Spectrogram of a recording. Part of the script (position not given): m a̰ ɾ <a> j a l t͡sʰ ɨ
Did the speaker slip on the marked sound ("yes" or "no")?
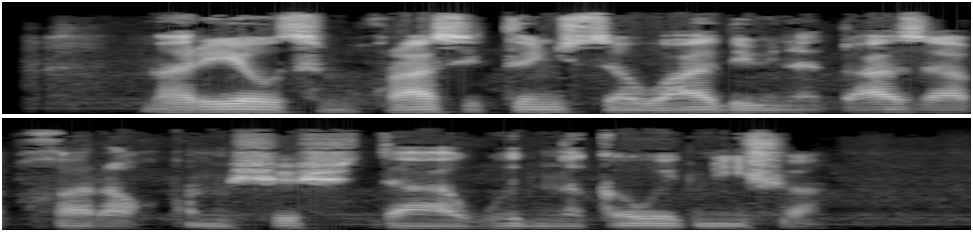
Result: yes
